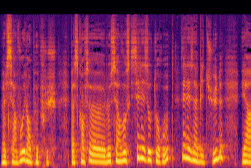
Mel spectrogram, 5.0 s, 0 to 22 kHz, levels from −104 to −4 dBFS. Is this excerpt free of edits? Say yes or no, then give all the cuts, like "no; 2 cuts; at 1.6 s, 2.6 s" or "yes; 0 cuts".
no; 3 cuts; at 1.7 s, 2.6 s, 3.6 s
